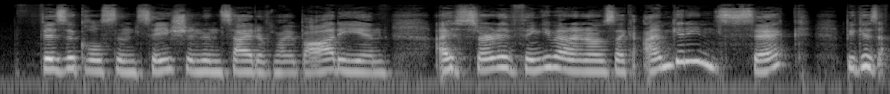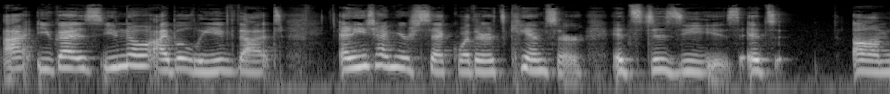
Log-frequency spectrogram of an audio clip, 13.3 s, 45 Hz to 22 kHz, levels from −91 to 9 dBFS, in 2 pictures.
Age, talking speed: 10-29, 170 wpm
